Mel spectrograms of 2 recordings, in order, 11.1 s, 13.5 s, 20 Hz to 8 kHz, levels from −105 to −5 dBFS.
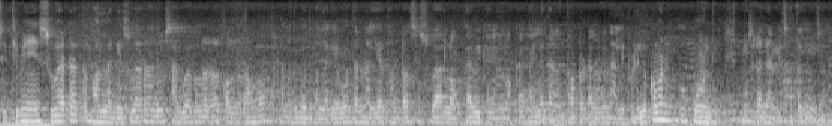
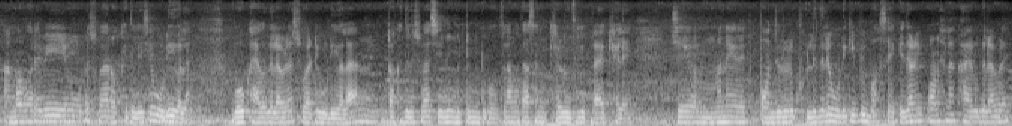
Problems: continuous background conversations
